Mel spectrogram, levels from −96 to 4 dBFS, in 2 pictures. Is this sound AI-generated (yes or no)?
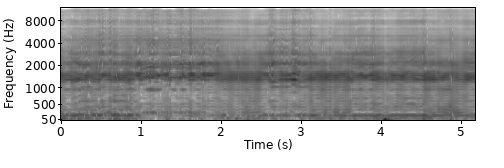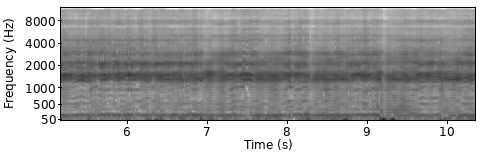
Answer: yes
